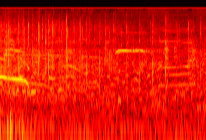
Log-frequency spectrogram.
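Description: Concert audience cheering and whistling, with the whistles dying away in the first half second. Scattered voices, shouts and claps from the crowd follow, with one short high whistle-like tone a little past the middle.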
